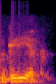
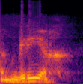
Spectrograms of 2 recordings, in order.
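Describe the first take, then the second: First: The word ends in a hard k sound. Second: The word ends in a rough kh sound. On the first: The speaker calls it wrong. "неправильное произношение слова грех" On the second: The speaker calls it right. "по-русски правильно"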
